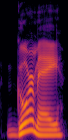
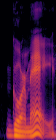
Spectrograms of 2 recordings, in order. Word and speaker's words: gourmet: It's gourmet or gourmet. You can emphasize either syllable.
